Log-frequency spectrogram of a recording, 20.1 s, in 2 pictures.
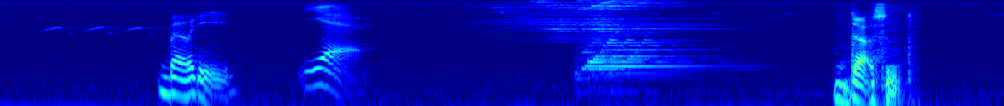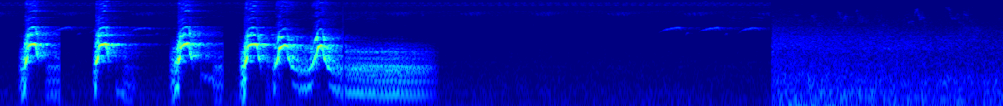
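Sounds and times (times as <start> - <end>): dog barking: 10.2 - 14.3.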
